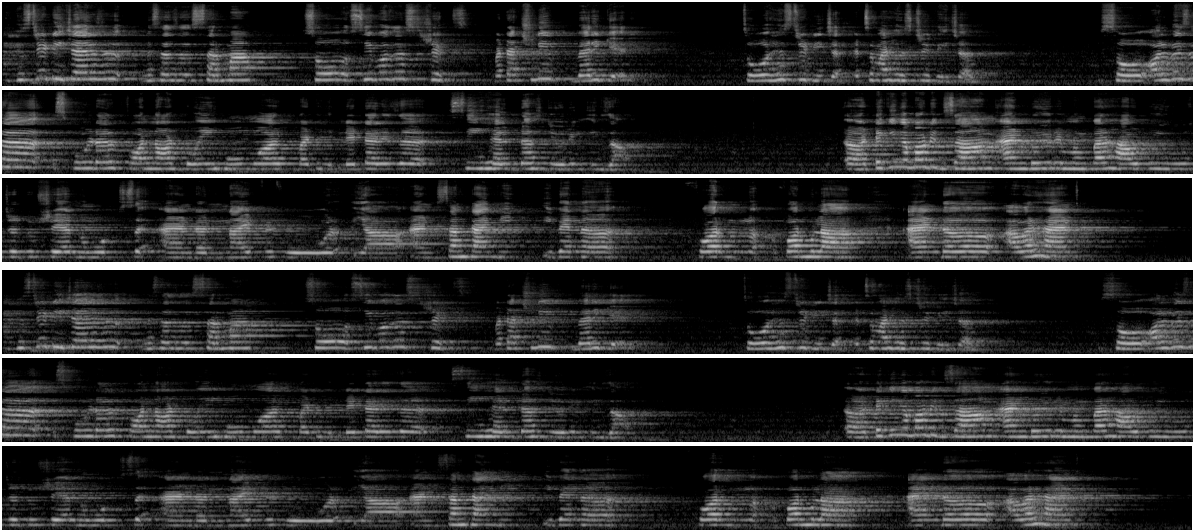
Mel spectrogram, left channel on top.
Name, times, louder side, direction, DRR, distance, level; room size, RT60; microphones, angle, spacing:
voice 1, 0.1-2.6 3.0-4.4 4.9-6.3 7.4-8.4 8.7-9.8 11.1-12.3 12.6-16.2 16.5-18.2 20.3-28.9 29.2-30.0 30.8-32.4 32.9-34.6, left 3 dB, 50° left, 5 dB, 1.7 m, -26 dB
23.5 x 12.5 x 9.6 m, 1.5 s
head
